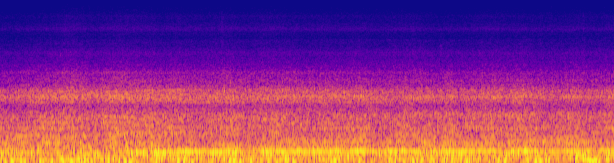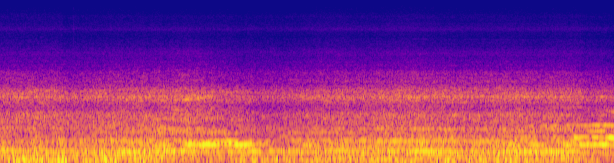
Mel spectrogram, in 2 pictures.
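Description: Small Suzuki hatchback's engine running hard at steady revs, heard from inside the cabin over loud tyre and wind noise.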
